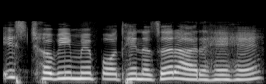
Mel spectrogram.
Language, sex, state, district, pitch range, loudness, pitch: Hindi, female, Assam, Kamrup Metropolitan, 225-265 Hz, -13 LUFS, 245 Hz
